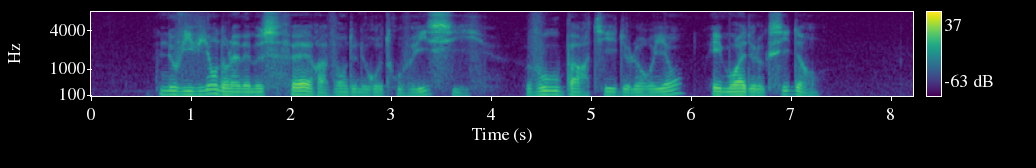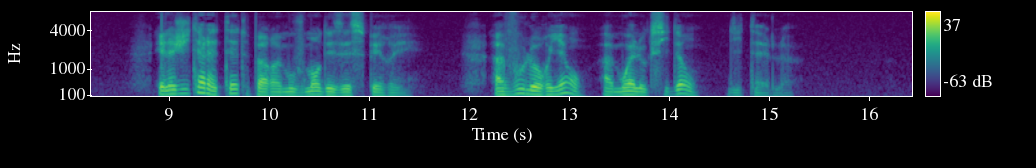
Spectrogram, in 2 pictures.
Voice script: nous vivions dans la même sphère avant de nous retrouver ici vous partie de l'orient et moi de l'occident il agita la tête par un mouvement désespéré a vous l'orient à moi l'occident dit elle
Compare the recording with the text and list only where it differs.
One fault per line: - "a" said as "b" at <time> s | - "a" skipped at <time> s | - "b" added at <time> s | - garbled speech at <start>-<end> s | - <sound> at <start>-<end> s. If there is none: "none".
- "il" said as "elle" at 8.9 s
